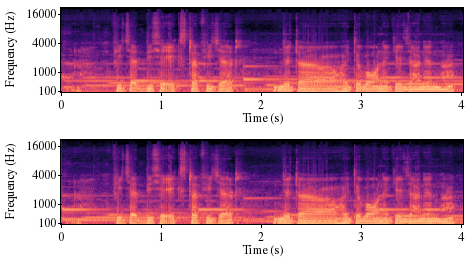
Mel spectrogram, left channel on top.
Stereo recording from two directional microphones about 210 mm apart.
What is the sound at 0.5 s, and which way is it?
Speech, centre (ahead or behind).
